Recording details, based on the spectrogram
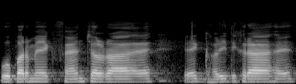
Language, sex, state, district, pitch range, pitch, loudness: Hindi, male, Jharkhand, Garhwa, 130-135 Hz, 130 Hz, -19 LUFS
